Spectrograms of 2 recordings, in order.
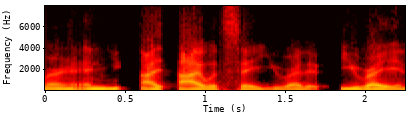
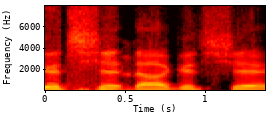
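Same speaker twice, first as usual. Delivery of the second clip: imitated drunken speech, higher; 6 semitones higher than usual. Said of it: "drunk as fuck".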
